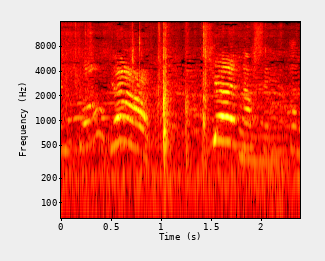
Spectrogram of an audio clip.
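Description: Young children's high-pitched voices calling out at play, with two short calls and a sharp click between them.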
